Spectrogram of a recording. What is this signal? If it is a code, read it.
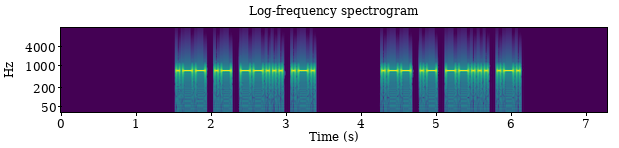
Morse code, heard as a keyed tone, about 28 wpm, 700 Hz. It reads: WA7R WA7R
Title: USA Call Signs - 4 Characters - Repeated 2x - 28wpm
